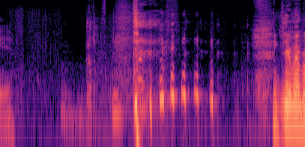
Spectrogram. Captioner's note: laughing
